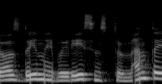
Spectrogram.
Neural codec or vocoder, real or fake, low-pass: autoencoder, 48 kHz, 128 numbers a frame, DAC-VAE, trained on Japanese speech; fake; 10.8 kHz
